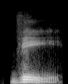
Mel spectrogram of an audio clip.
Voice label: "vee", American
